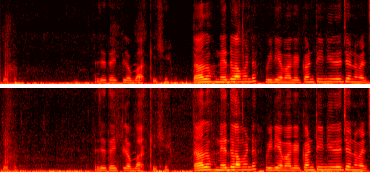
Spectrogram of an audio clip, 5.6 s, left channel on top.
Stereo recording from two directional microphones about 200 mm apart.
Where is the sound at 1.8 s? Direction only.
65° right (ahead or behind).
